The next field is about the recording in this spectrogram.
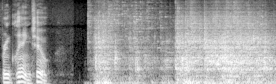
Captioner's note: distant clattering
